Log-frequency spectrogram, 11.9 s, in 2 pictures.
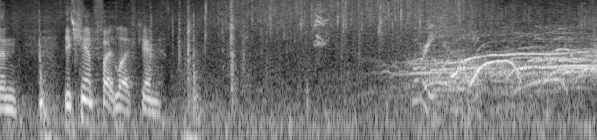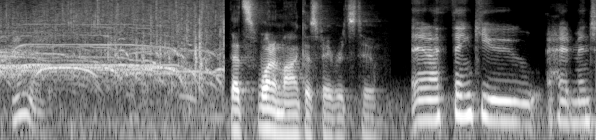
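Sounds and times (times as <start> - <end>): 
speech: 0.0 - 2.0, 4.1 - 4.8, 6.1 - 6.5, 8.3 - 11.9
falling rain: 0.0 - 8.2
crowd whooping and cheering: 3.7 - 8.2.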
